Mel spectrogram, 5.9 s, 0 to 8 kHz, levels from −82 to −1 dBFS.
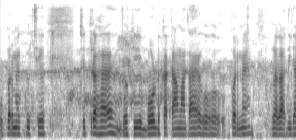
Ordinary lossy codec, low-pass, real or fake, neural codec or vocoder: none; 7.2 kHz; fake; codec, 16 kHz, 16 kbps, FunCodec, trained on LibriTTS, 50 frames a second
